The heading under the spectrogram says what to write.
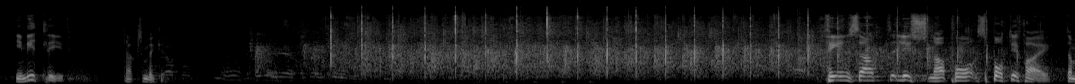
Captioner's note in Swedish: applåder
